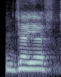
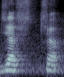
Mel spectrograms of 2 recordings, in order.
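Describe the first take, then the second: First: A full vowel separates the j from the y. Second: The j runs straight into the y. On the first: The speaker calls it wrong. "जयश्च नहीं" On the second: The speaker calls it right. "आधा ज है इसलिए जश्च"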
